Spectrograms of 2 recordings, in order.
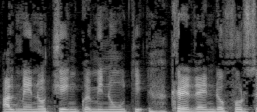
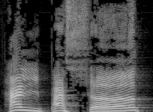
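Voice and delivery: slow, drawn-out ringmaster call, higher; shouted command; 7 semitones higher, 3 dB louder, much slower than usual. Acted. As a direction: call it out across the ring. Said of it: "non gli gridò".

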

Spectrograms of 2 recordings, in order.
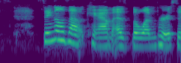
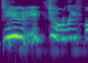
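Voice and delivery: mock strained voice; 10 semitones higher than usual. Voicing the sick man.

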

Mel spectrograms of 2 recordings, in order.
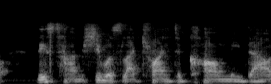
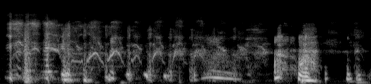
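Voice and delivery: laughing. Real, not acted. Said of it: "laughing at own Karen impression".

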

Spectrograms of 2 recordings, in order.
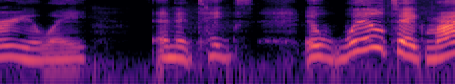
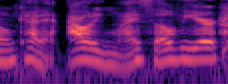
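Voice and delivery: ordinary talk

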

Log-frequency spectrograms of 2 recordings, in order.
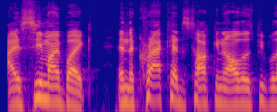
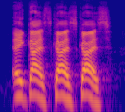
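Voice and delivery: urgent call for attention, higher and louder; 7 semitones higher, 6 dB louder, slower than usual. Retold or imitated. Bike theft victim hailing cops in the park, calling out. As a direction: flag them down with quick repeated calls.

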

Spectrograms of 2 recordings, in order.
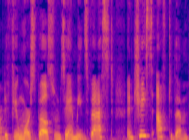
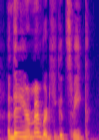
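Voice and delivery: ordinary delivery

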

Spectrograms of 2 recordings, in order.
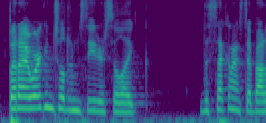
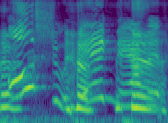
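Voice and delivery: mock outburst; 5 semitones higher, 13 dB louder than usual. Mocking friend's mild curse.

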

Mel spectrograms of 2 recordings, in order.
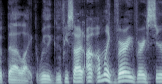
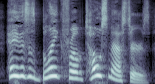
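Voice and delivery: much higher, louder and slower fake-bright woman's voice; forced cheerful woman; 5 dB louder, slower than usual. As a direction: sound like a smile pasted on. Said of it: "she forced a smile".

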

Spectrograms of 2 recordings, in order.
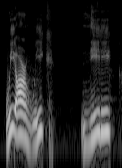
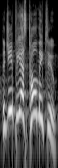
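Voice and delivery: high, loud defensive wail; mock a panicked, self-justifying caller; freaking out; 13 semitones higher, 8 dB louder than usual. Lost wife blames the GPS to her husband, freaking out. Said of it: "She was freaking out".

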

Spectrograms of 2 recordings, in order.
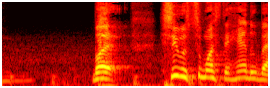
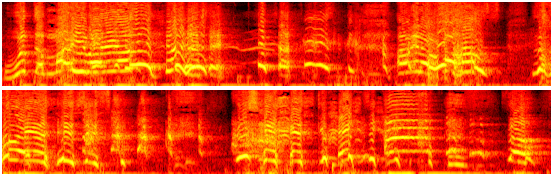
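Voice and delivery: high, loud words breaking into laughter; real hysterical laughter; 13 semitones higher, 7 dB louder than usual. Real, not acted. Storyteller cracking up over money and condoms on the floor, hysterical. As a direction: lose it completely while trying to finish.

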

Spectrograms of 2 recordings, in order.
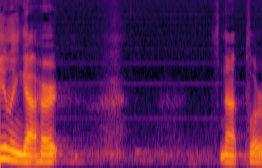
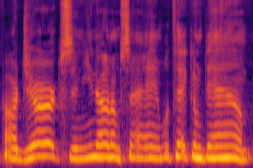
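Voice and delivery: higher-pitched, gushing buddy on the phone; imagined supportive friend; 5 semitones higher than usual. Retold or imitated. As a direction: imitate a pal who totally takes your side. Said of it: "bear hug me through the phone and be like".

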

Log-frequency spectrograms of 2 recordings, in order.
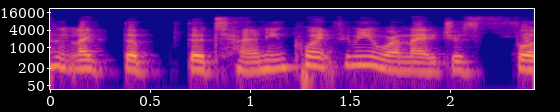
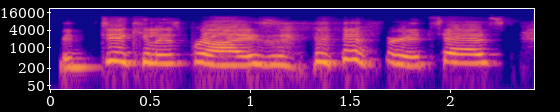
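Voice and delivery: laughing; 8 semitones higher, 4 dB louder than usual. Retold or imitated. Retelling paying for a test.

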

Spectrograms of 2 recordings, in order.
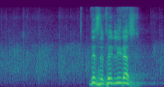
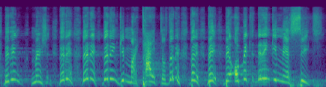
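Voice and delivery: high, stammering hurt pride; mock offended dignitary; 8 semitones higher, 5 dB louder than usual. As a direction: whine like a slighted VIP. Offended dignitary complaining about titles.

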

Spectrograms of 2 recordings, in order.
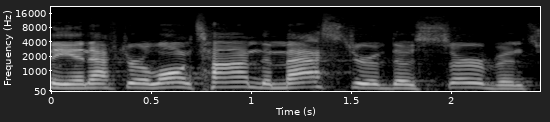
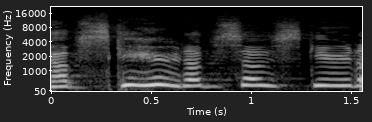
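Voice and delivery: high-pitched mock-frightened kid voice; scared child; 10 semitones higher, slower than usual. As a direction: imitate a little boy who is scared.

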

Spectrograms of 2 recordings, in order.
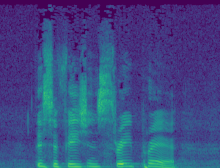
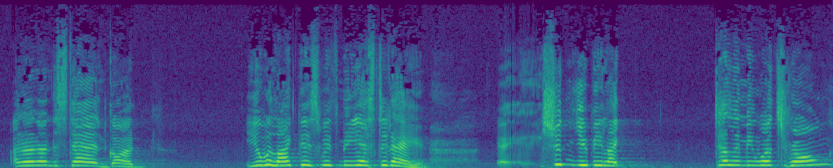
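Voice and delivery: higher, louder confused questioning; a heart puzzled by being loved; bewildered plea; 6 semitones higher, 4 dB louder than usual. Retold or imitated. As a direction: plead in disbelief with God.

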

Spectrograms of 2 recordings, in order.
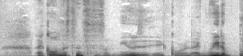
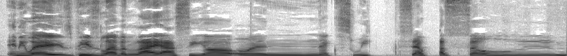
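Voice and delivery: sign-off voice; 3 semitones higher, 9 dB louder, much slower than usual. Acted. Loud slow sign-off.

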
